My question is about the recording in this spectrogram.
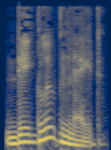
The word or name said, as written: deglutinate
